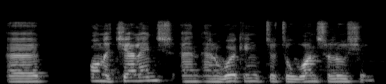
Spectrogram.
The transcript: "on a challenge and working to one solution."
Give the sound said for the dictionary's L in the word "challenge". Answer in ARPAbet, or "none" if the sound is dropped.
L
